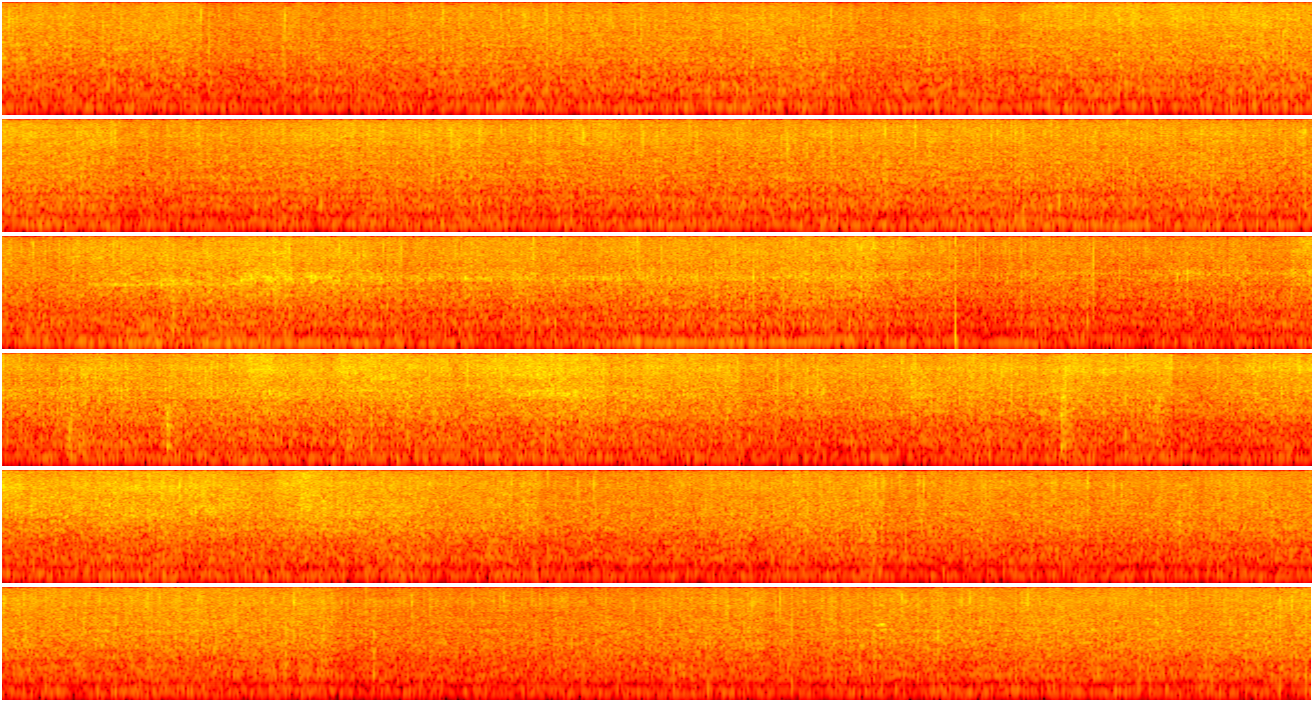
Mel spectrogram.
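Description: Raw chicken strips sizzling on a hot ridged grill pan: a steady frying hiss that swells now and then.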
